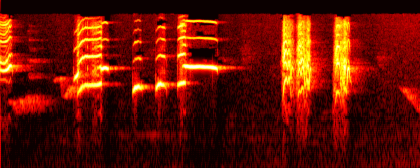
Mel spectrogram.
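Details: Kept Oriental magpie-robin (kacer) in full-filler 'gacor' song: a few bright whistled notes and rising slurs, then three harsh, buzzy bursts.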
